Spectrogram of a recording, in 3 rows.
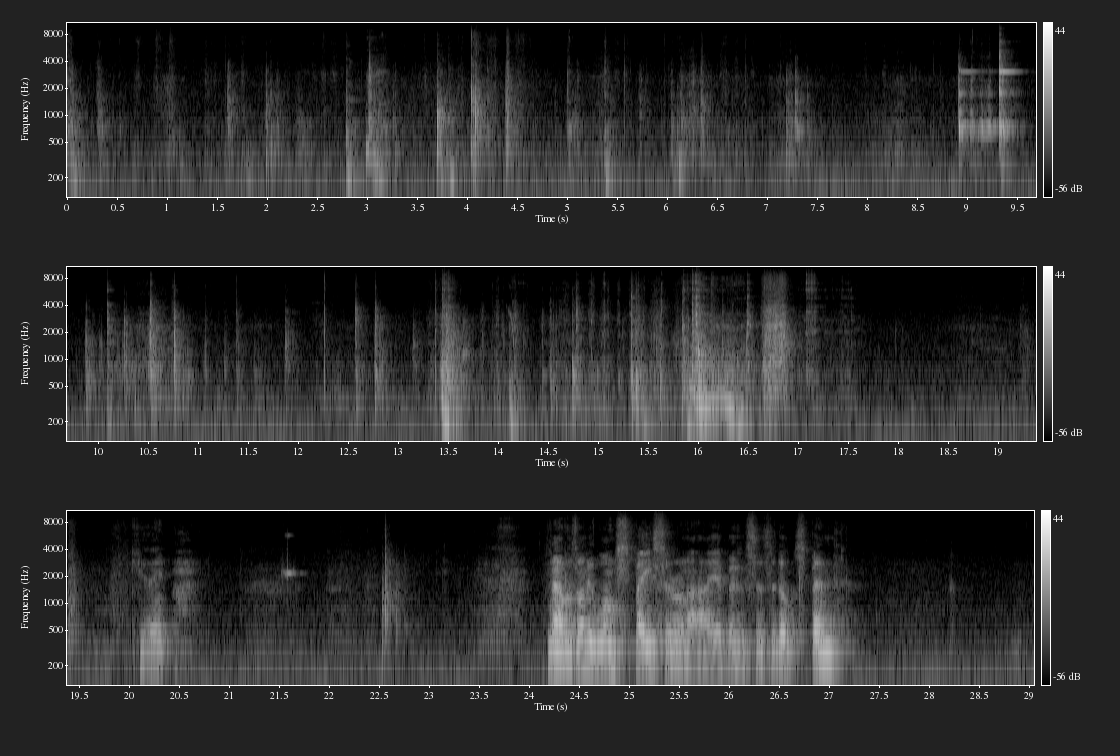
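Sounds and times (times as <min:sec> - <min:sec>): ringing metal clink: 0:08.9 - 0:09.7.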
